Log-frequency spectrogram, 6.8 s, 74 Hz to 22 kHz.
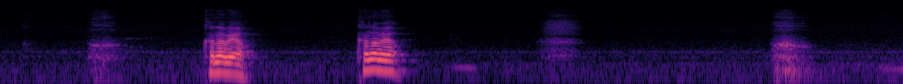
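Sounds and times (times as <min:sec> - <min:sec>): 
speech: 0:01.6 - 0:02.0, 0:02.7 - 0:03.1
person inhaling while demonstrating chest breathing: 0:04.0 - 0:04.4.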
